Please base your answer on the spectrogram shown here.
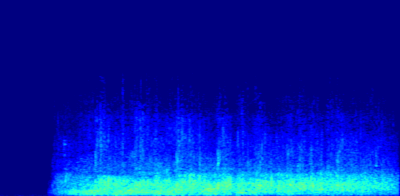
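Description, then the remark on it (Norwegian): Newly elected members of the German Bundestag in Berlin give sustained applause as leading Christian Democrats and Social Democrats march in to sign the final coalition agreement. The clapping is a dense, steady wash that starts abruptly after a brief silence and stays loud throughout, with no talking. “Ledende kristeligdemokrater og sosialdemokrater toger inn til applaus fra landets nye folkevalgte for å underskrive den endelige avtalen om en samlingsregjering.”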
